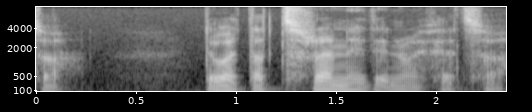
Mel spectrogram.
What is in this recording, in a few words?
"trennydd", Welsh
